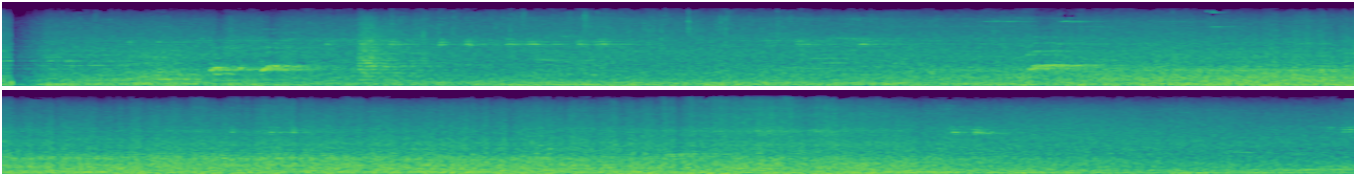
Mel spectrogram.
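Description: A train on the elevated light-rail line overhead rumbling past over city street traffic. The rumble swells from about eight seconds in and eases near the end, with a couple of brief squeals.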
